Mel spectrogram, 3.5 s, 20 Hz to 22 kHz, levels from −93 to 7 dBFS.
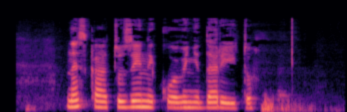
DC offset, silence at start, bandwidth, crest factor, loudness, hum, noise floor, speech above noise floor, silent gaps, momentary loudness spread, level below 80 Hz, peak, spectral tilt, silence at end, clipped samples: under 0.1%; 0.25 s; 11.5 kHz; 18 dB; -18 LUFS; none; -46 dBFS; 28 dB; none; 17 LU; -58 dBFS; -2 dBFS; -5 dB/octave; 0.65 s; under 0.1%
